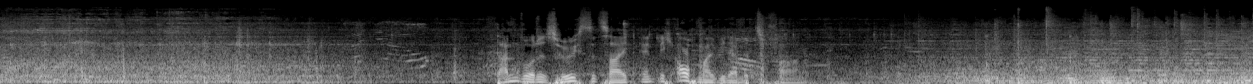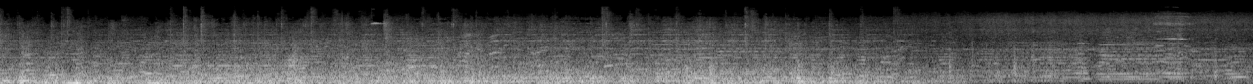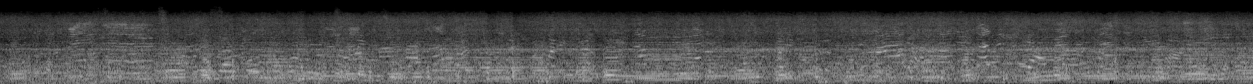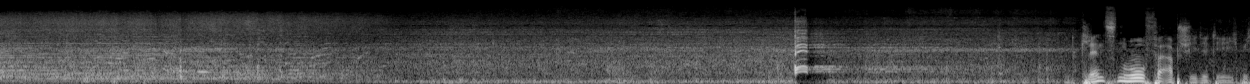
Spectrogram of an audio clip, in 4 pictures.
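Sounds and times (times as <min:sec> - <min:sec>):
train running rumble: 0:00.0 - 0:50.0
music: 0:09.1 - 0:41.3.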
